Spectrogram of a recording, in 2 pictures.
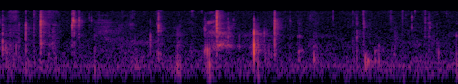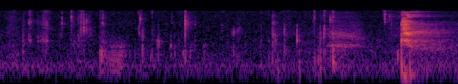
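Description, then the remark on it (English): Wet chewing and lip-smacking noises made by a person imitating someone eating chocolate pudding: a steady run of soft squelchy clicks and smacks, fairly quiet, with no talking. “So this will be the noise that Amelia makes when you give her chocolate pudding. I can do it.”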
